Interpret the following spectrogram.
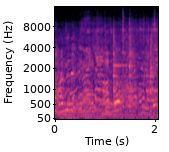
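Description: Indistinct voices of several people talking in the background, overlapping, with no words clear.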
